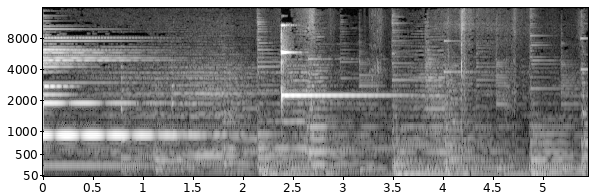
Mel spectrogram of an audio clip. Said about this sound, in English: The fog makes everything disappear. A bell must be rung to warn the ships. Clang! Clang! Clang!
